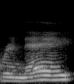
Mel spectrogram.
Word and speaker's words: Rene: mom and dad but renee is renee in english and spanish sometimes people pronounce my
